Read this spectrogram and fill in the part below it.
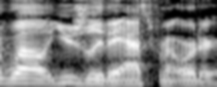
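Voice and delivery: ordinary talk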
